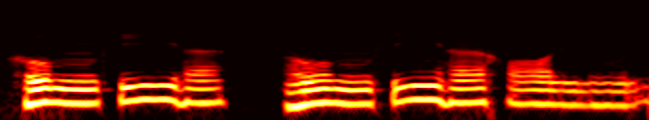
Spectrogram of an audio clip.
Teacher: Jangan sampai hum fiha, tapi cukup dijelaskan dengan sifat bainiyahnya pada huruf mim, kemudian masuk ke huruf fa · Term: mim yang izhar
